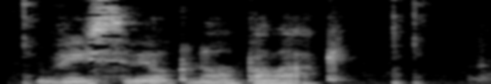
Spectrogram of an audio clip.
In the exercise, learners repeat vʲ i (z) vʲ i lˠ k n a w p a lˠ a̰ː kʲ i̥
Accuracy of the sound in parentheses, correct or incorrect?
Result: incorrect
